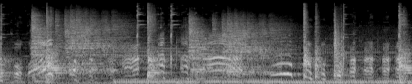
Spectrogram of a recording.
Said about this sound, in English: And they're all just smashing with their goblets and dinnerware at this man in the middle.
